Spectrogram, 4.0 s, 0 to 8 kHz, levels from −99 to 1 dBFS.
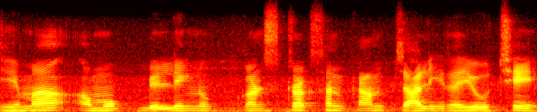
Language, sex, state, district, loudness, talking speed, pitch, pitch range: Gujarati, male, Gujarat, Gandhinagar, -21 LUFS, 135 wpm, 145 Hz, 140-150 Hz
